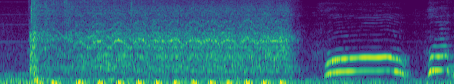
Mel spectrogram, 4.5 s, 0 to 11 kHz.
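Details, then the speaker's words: VW Jetta cranked for the first time in years, no fuel or oil pressure yet in the system: starter spins at a steady even rhythm for about 2.5 seconds without firing; normal cranking to build pressure. "so we have to get a pressure built and then once that's done we're going to fire it up so here we go this is the first time it's going to crank"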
